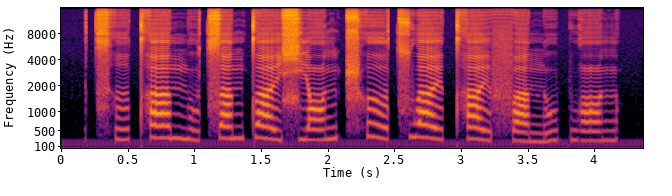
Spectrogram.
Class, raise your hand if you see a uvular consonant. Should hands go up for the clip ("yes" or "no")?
no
